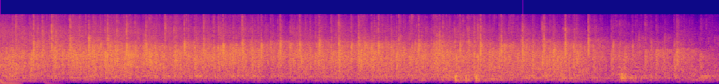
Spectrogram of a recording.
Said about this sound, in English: Back from the dead, please, clap those hands, and welcome to the stage,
